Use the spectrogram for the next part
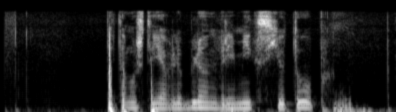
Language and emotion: Russian, neutral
